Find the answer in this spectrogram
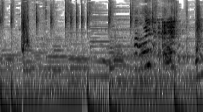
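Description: A domestic tom turkey, puffed up in strut display, gobbles once, a quick rattling call a little over a second in. Background music with a steady bass runs underneath.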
